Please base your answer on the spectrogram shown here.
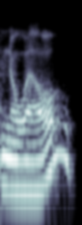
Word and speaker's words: Noel: your name right yeah it's actually pronounced um like Christmas like Noel so it's like a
